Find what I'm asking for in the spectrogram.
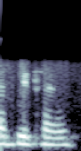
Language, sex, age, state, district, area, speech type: Marathi, female, 30-45, Maharashtra, Thane, urban, conversation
